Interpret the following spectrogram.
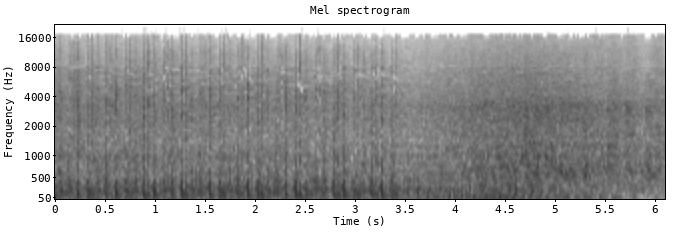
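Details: Freshly rebuilt motor on a testing stand, finished about an hour earlier and already run, head bolts retorqued after warm-up: even, lumpy V-twin idle about two and a half beats a second, then a smooth rev, no knocks or ticking; healthy.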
